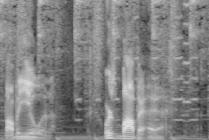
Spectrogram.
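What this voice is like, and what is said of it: Put-on Dallas Texan accent. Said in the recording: “Is that an accent that you're working on over there? ... That's Dallas. ... that's how folks in Dallas talk?”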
